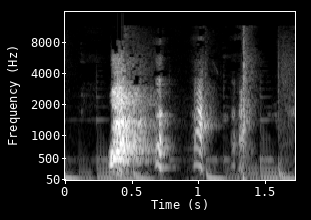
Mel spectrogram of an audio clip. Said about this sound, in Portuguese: cachorro latindo na hora. Pois é. Que cachorro é, é, esse, meu cachorro. É, o meu cachorro.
